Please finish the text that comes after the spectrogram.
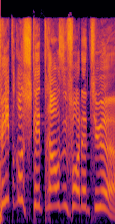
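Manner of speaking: overjoyed, high, loud cry of joy.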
